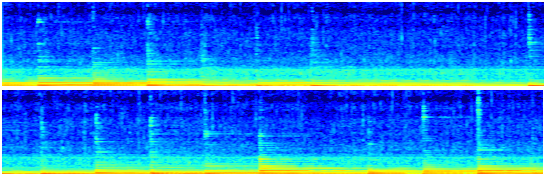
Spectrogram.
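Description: Slow, gentle guitar music, single notes and chords plucked one after another, over a steady background of rain.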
